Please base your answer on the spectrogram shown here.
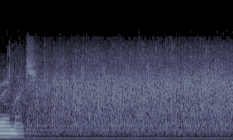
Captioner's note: applause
